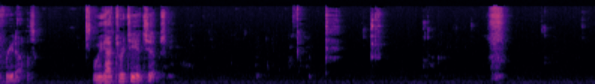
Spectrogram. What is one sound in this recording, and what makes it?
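A woman chews food softly close by.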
